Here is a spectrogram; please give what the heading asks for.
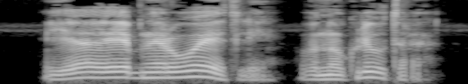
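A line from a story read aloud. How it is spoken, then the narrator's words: Dry, curt reply. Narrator (Russian): сухо ответил Эбнер, не горя желанием вступать в долгую беседу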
